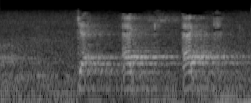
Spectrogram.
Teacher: من أين تخرج الكاف؟ أقصى اللسان تحت مخرج القاف ك أك أك تقاربا مخرج.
